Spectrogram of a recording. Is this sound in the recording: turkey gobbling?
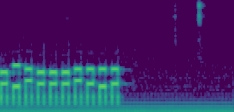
no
